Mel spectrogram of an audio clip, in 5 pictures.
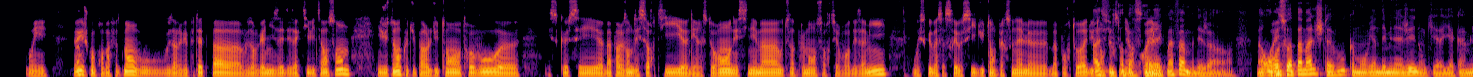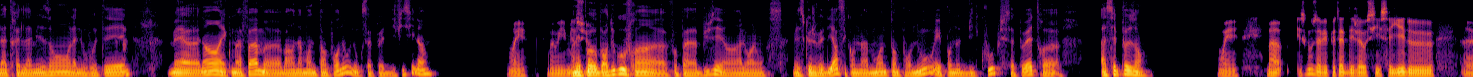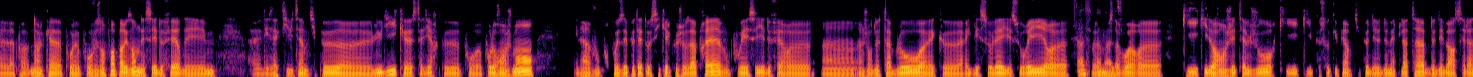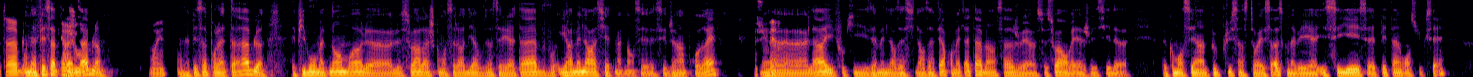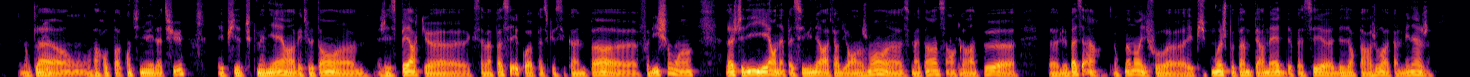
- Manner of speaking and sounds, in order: unintelligible speech
- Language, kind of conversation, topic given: French, advice, Comment réduire la charge de tâches ménagères et préserver du temps pour soi ?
